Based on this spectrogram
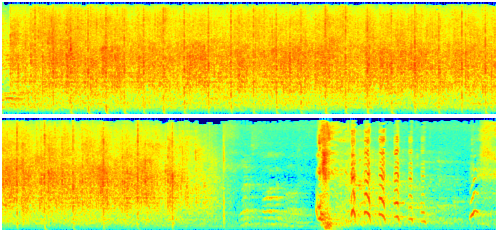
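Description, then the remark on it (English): A large audience claps steadily for about ten seconds, dense and sustained, then dies away; a burst of loud voices, heckling from the back, and scattered laughter breaks out near the end. The audience is answering a question about missing Martin's voice on NPR's classical music program Performance Today. “The crowd is turning ugly. There's heckling in the back.”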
